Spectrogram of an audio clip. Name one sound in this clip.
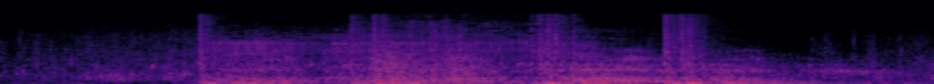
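A large creature strikes with heavy, crunching thuds.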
